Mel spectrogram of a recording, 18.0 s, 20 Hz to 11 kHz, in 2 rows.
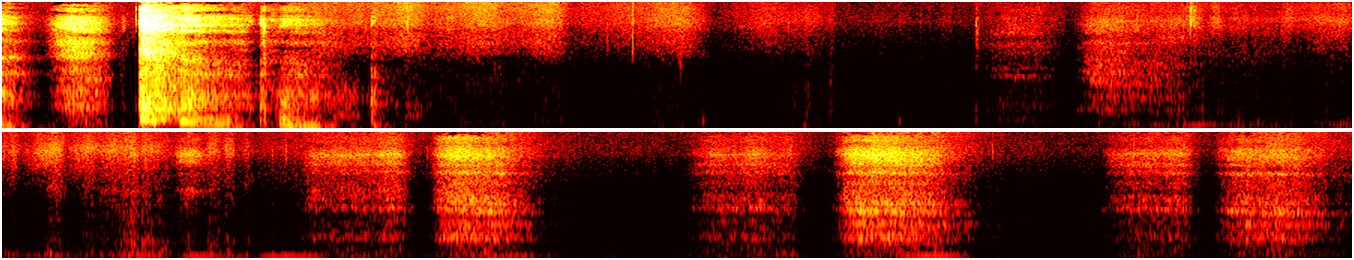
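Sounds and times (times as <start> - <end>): person breathing: 0.0 - 0.9, 6.5 - 8.3, 9.6 - 12.8, 13.6 - 18.0.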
